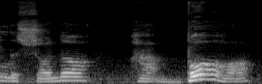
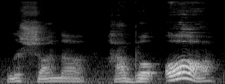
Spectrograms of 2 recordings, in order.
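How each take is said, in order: First: The stress falls on the middle syllable of haba'a. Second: The stress falls on the last syllable of haba'a. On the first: The year that has already arrived, this year. "you put the emphasis on the base" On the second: The coming year, next year. "you put the emphasis on the Aleph"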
